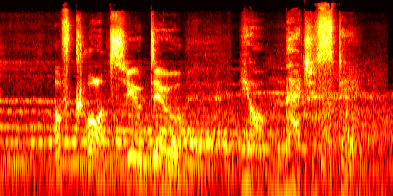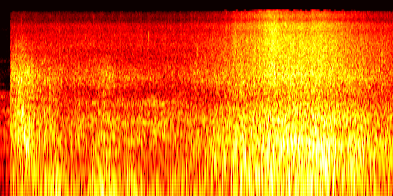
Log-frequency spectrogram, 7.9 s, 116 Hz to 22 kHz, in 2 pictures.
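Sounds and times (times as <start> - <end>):
speech: 0.5 - 4.4
rough roaring stormy surf crashing: 4.0 - 7.8
strong wind gusts buffeting: 4.0 - 7.8.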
